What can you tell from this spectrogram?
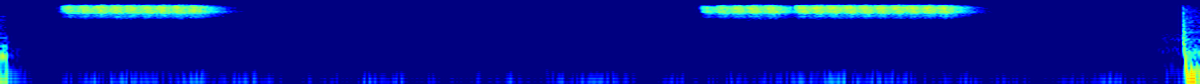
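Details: Captive giant Megalodon katydid kept in a terrarium and fed mainly fruit, singing quite loudly at night. Two loud, high, buzzy rasping bursts sound about two seconds apart, the first under a second long and the second slightly longer, with silence between them.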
